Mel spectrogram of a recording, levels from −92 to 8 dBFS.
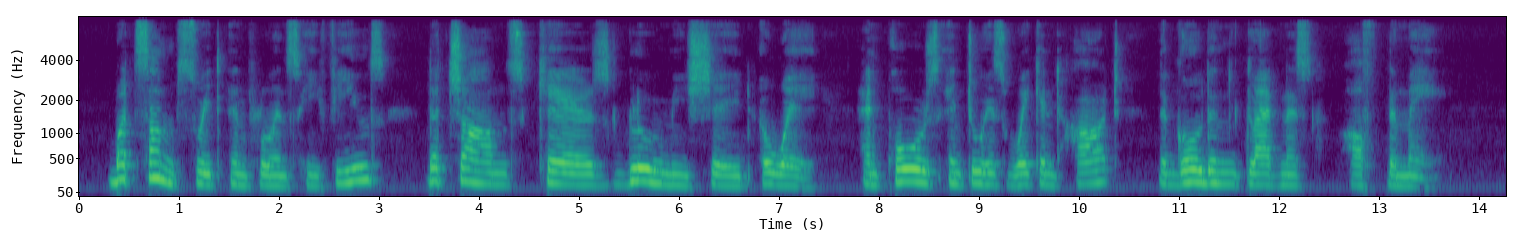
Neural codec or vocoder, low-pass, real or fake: none; 7.2 kHz; real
